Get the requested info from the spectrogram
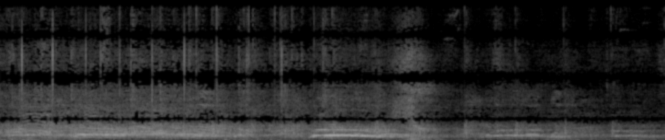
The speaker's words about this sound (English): If you're not used to shouting in a church and the preacher you once had just talked in a monotone language and didn't none of this and didn't shout a little bit, get ready for heaven.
